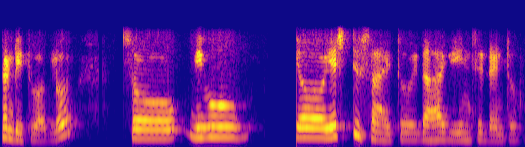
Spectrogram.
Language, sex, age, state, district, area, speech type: Kannada, male, 30-45, Karnataka, Bangalore Urban, rural, conversation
